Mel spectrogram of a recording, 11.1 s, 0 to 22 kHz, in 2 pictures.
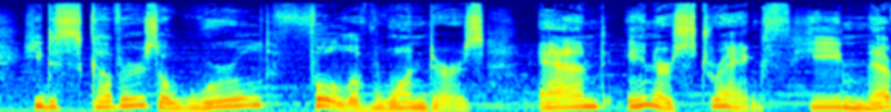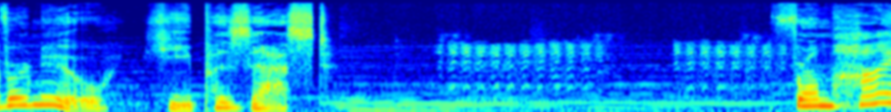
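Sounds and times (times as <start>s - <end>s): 
speech: 0.2s - 7.8s, 10.5s - 11.1s
goats bleating while being herded in a pasture: 8.3s - 10.5s.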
